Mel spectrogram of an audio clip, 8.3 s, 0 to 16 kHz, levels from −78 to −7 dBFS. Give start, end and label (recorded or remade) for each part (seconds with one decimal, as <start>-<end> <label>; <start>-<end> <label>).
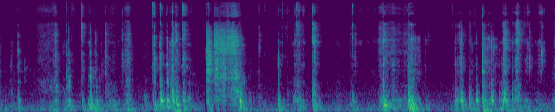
0.0-3.8 recorded; 3.8-5.0 remade; 5.0-5.7 recorded; 5.7-6.6 remade; 6.6-8.3 recorded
